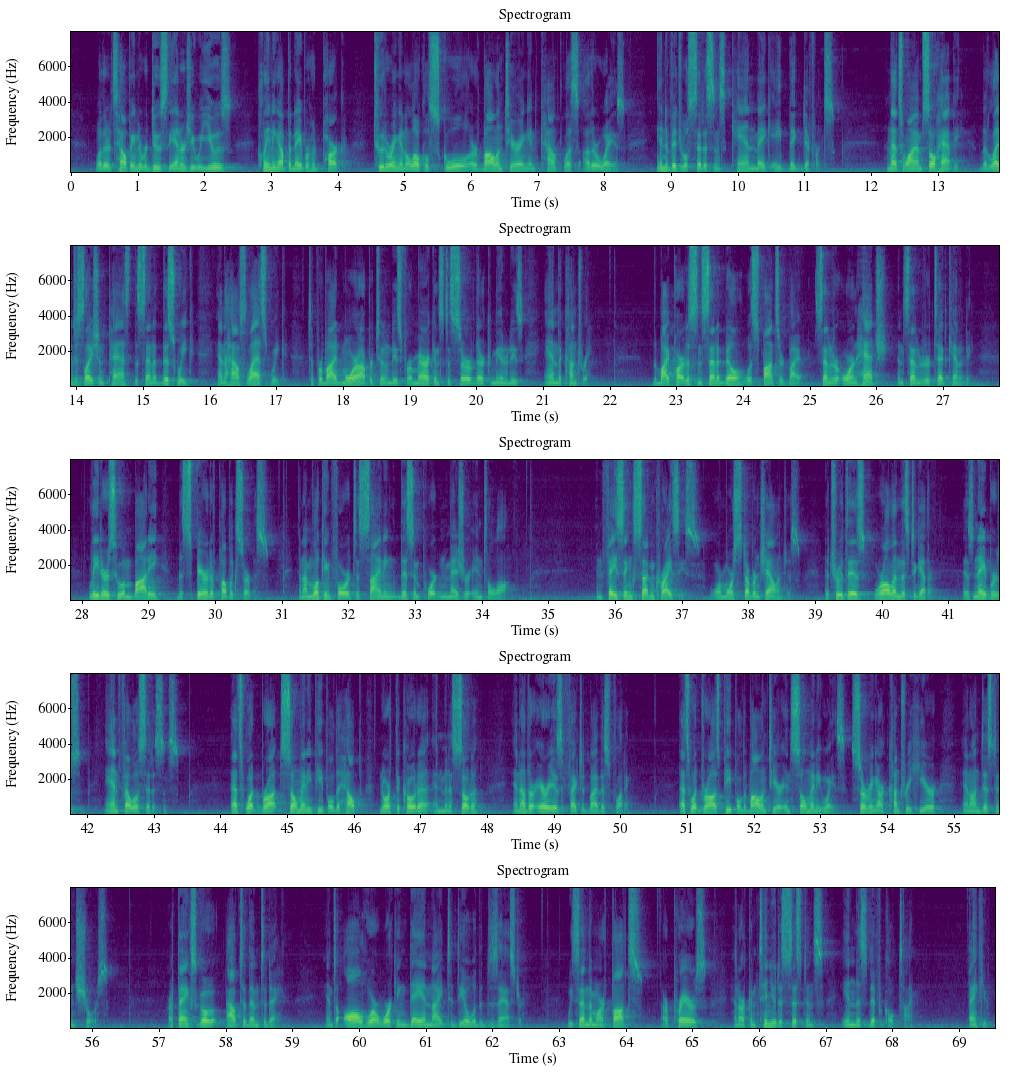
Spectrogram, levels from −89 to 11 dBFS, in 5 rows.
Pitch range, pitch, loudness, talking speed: 95-120 Hz, 105 Hz, -20 LUFS, 165 wpm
